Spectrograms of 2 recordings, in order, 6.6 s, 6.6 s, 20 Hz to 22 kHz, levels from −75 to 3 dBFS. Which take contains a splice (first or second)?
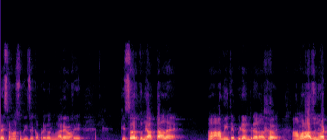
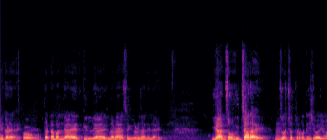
first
